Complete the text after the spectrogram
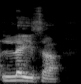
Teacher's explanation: پھر ہے لیسا، لام یا زبر لئی، سین زبر سا، لیسا، لام کے اوپر زبر ہے اور آگے یا ساکن ہے، تو یا ساکن سے پہلے اگر زبر آ جائے تو کیا قاعدہ ہوگا آپ کو یہ سمجھنا ہے، اس میں حروف لین کا قاعدہ ہوگا، ٹھیک ہے۔ یا ساکن سے پہلے زبر ہے اس لیے یا لین ہوگا، یا لین کو نرم آواز کے ساتھ جلدی ادا کریں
